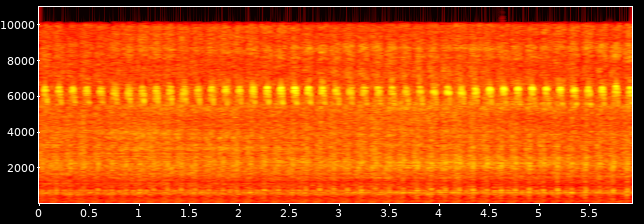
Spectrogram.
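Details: Alfa Romeo Alfetta GTV 2.0L at idle: crisp, regular ticking knock about three to four per second over steady idle; engine knock, cause unknown.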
